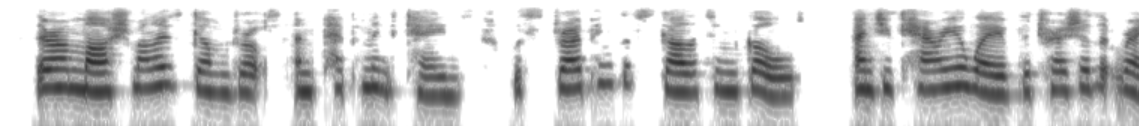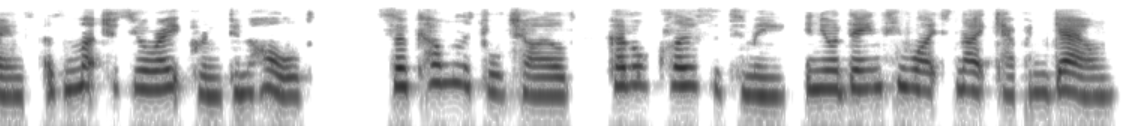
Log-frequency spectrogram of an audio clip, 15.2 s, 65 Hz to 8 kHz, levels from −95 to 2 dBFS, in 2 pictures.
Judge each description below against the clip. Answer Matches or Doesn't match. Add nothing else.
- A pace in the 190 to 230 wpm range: Doesn't match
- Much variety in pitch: Doesn't match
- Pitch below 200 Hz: Doesn't match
